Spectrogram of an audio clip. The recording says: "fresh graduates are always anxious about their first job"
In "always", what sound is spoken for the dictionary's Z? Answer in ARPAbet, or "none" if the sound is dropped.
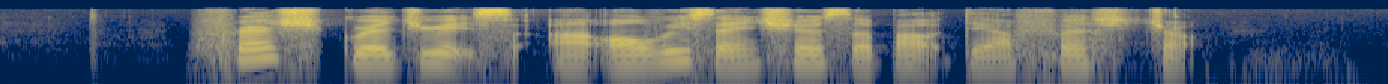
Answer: S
